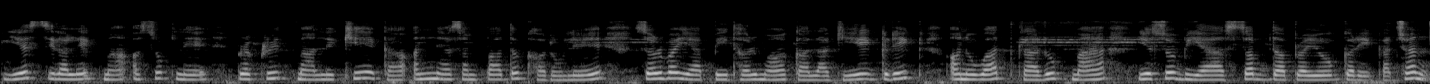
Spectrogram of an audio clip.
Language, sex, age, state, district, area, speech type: Nepali, female, 18-30, West Bengal, Darjeeling, rural, read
